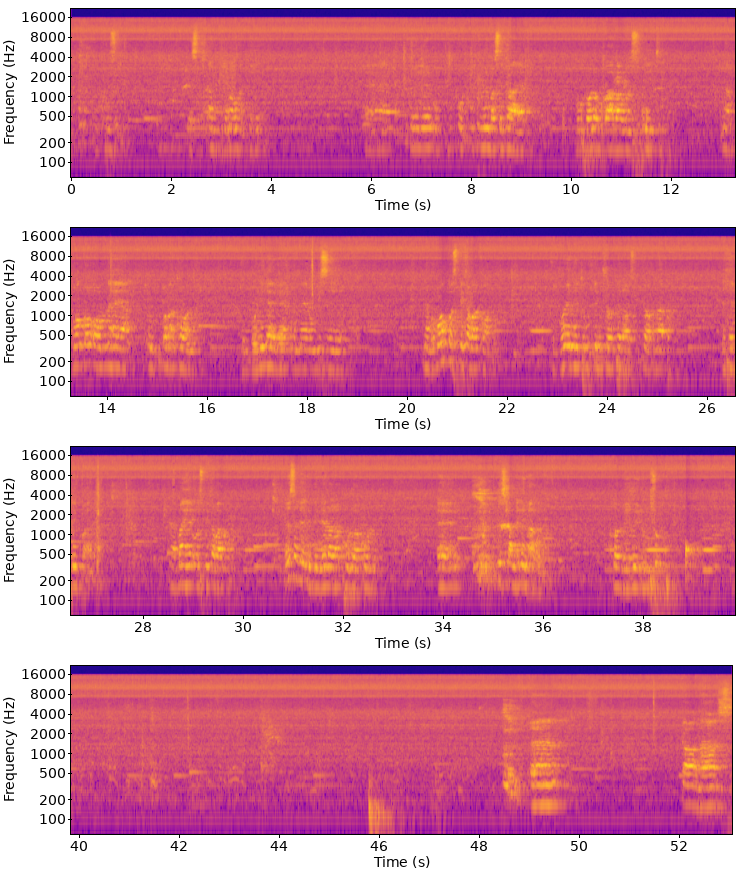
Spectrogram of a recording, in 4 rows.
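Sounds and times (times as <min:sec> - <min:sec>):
person speaking: 0:00.0 - 0:04.2, 0:20.2 - 0:25.5, 0:26.2 - 0:45.1
quiet instrumental music: 0:00.0 - 0:53.0
faint voices: 0:26.3 - 0:45.4
thump: 0:45.8 - 0:46.4.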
